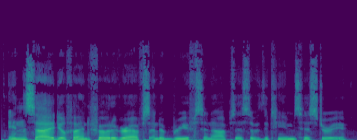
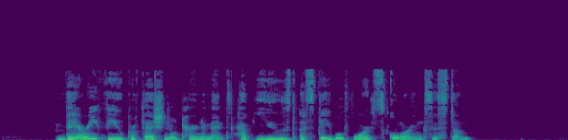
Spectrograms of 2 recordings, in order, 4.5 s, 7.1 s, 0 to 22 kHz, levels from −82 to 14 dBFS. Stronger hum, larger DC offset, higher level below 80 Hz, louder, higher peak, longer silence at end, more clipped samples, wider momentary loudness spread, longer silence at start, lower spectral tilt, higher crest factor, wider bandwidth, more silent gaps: neither; neither; first, -44 dBFS vs -66 dBFS; about the same, -22 LUFS vs -22 LUFS; about the same, -2 dBFS vs -4 dBFS; second, 0.15 s vs 1.25 s; neither; about the same, 11 LU vs 11 LU; second, 0.05 s vs 0.7 s; about the same, -5.5 dB/octave vs -6 dB/octave; about the same, 20 dB vs 18 dB; first, 15 kHz vs 11.5 kHz; neither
